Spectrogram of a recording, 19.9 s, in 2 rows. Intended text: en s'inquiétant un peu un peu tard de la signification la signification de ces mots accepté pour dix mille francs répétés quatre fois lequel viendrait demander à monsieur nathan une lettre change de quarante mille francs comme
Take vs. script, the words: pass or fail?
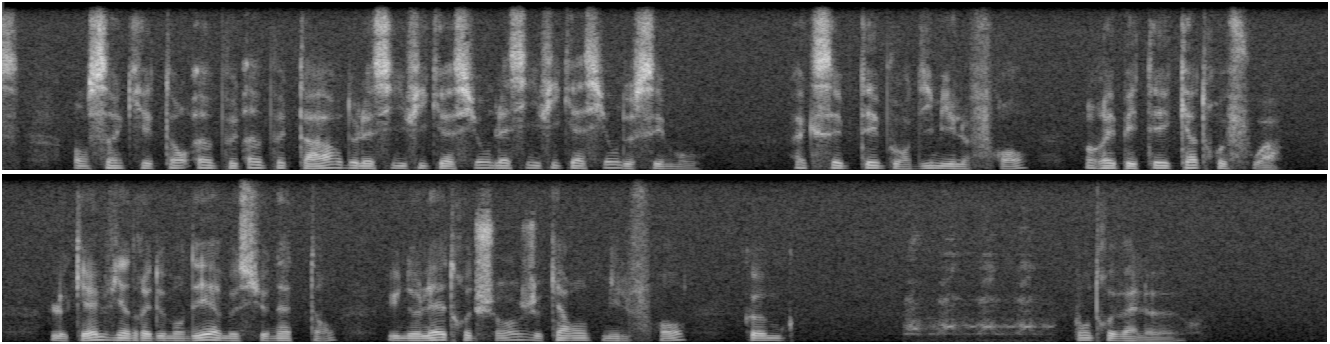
pass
